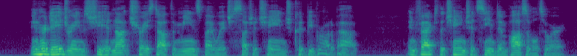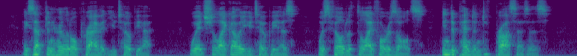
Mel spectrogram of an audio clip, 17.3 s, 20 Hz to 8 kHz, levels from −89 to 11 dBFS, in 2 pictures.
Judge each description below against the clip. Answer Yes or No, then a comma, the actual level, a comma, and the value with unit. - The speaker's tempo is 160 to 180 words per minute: Yes, average, 165 wpm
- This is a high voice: No, low, 105 Hz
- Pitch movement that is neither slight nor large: No, narrow, 2.2 semitones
